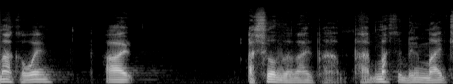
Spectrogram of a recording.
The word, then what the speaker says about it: napalm: And I used to love napalm. Napalm it's spelled exactly the same as the oil that they used in Vietnam.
